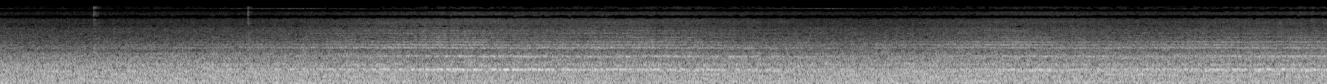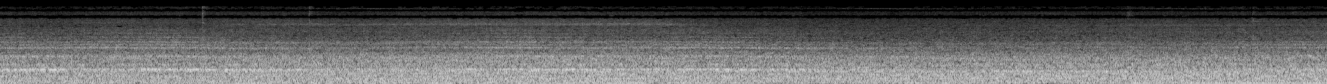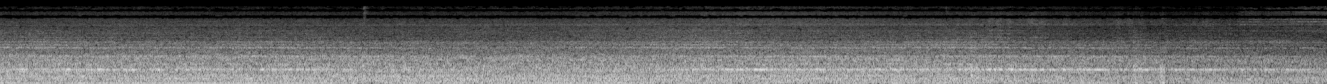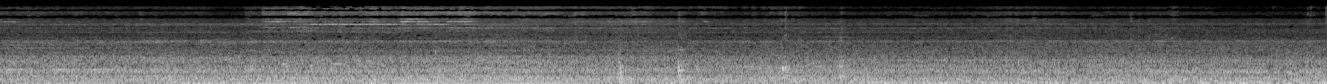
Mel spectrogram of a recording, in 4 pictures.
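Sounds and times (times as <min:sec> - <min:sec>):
steady train whine: 0:00.0 - 0:53.0
train wheels rolling on rail: 0:00.0 - 0:53.0
wheel squeals: 0:41.3 - 0:47.1.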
